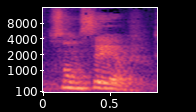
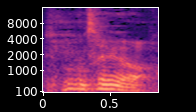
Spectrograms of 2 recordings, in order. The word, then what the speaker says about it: Sancerre: Sancerre. – Sancerre.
